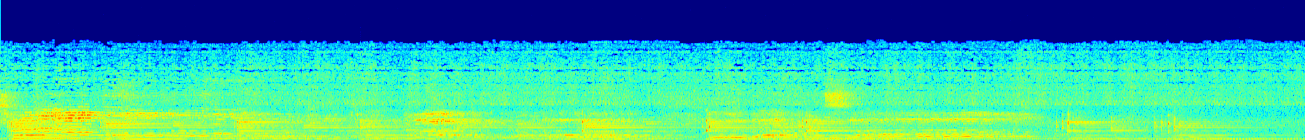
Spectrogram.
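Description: A solo singer with a strummed acoustic guitar: long held sung notes over chords that change every second or two.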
